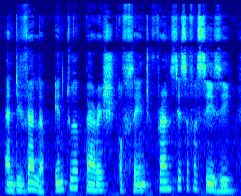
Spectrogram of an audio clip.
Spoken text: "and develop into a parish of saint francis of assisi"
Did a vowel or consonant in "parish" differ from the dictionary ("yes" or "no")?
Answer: no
